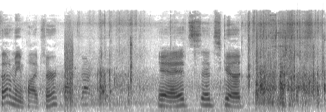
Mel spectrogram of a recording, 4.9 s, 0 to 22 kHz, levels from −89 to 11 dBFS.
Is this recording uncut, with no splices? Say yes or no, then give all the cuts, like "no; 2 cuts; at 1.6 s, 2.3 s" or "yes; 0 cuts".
no; 1 cut; at 1.0 s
